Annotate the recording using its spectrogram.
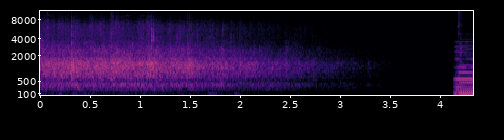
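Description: Audience applauding, a dense steady patter of many hands that fades away to silence over the second half.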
